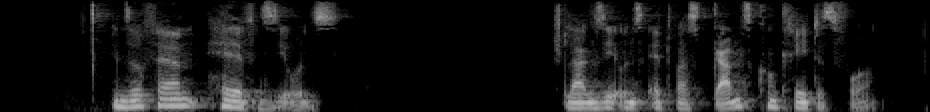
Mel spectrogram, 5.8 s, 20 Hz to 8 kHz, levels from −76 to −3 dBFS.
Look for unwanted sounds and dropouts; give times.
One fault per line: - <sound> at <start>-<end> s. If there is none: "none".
none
